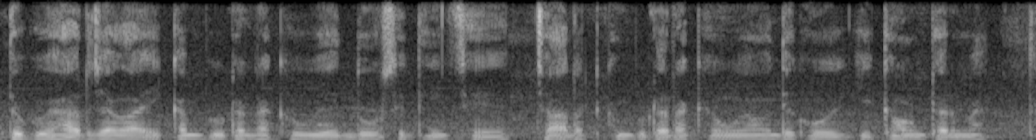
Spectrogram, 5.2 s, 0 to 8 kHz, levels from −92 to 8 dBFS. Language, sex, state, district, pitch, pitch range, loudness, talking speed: Hindi, male, Madhya Pradesh, Katni, 115 Hz, 110-115 Hz, -25 LUFS, 240 wpm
